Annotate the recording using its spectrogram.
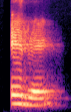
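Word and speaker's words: erre: saw earlier okay so this letter is a bit difficult for some people to pronounce it's pronounced erey so this is this is a trolled r i think that's a term for it so it's like not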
